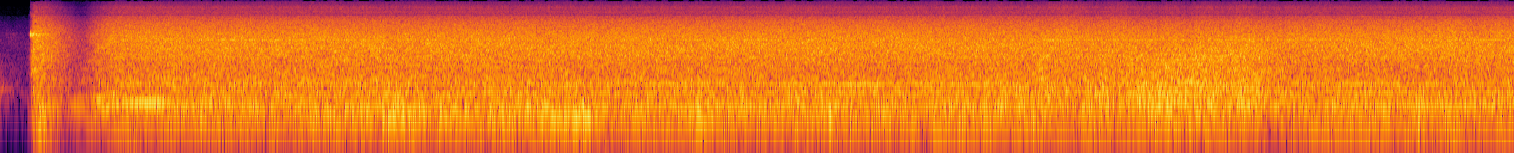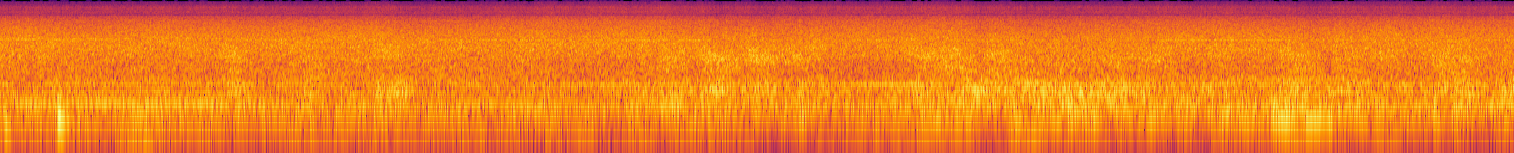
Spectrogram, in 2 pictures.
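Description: STIHL pressure washer running, its jet of water spraying onto concrete walls, a steady loud hiss with the machine's motor under it. It starts abruptly just after the opening and runs without a break.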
